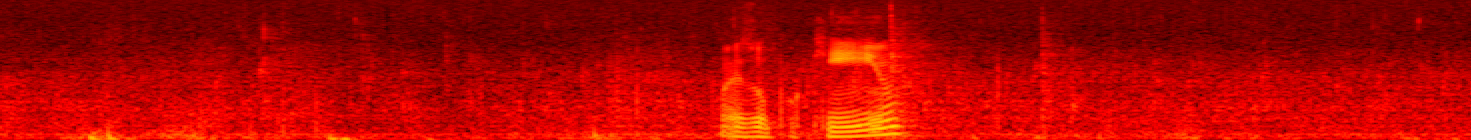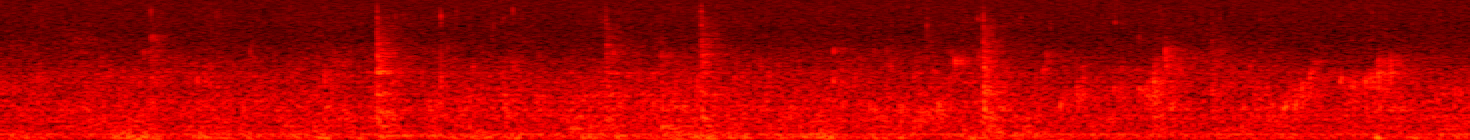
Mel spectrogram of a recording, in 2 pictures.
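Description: Metal tongs clink lightly against a pan.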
